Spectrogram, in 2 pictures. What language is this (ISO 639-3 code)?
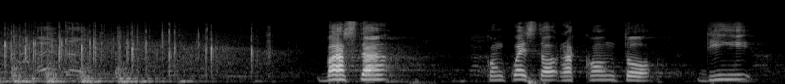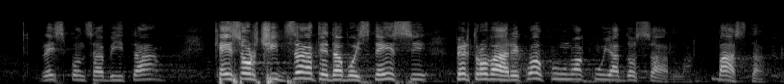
ita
